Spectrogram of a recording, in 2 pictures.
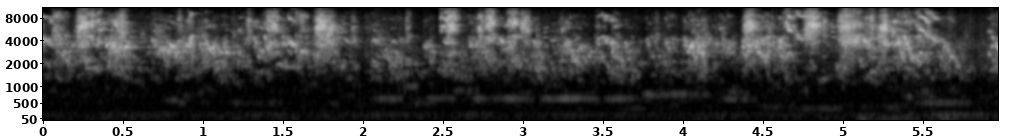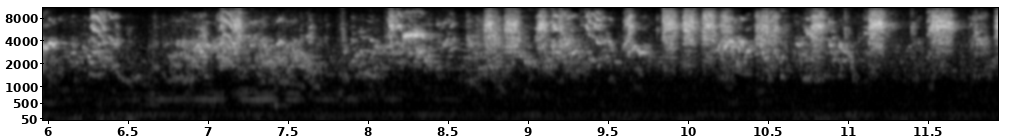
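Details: Finches eating and playing fill the air with continuous high twittering and chirps, many birds overlapping, with faint soft tones and light knocks underneath.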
